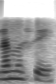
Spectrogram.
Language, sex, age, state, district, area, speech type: Sanskrit, female, 30-45, Tamil Nadu, Tiruchirappalli, urban, conversation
